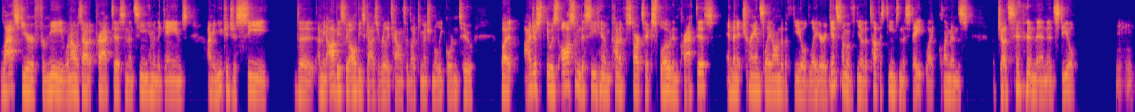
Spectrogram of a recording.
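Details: Adult male speaker; typical speech.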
